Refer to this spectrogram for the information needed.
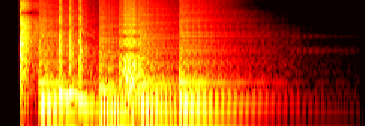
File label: INSERT COIN; DARIUS ALPHA; Darius Cozmic Collection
